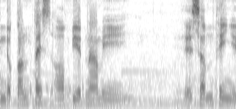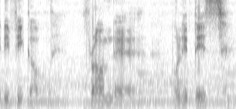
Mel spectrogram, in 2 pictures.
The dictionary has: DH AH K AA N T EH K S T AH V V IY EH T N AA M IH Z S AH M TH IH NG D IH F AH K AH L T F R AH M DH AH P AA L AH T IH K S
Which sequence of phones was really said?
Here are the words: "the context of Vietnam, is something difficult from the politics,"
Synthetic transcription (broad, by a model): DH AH K AA N T EH K S T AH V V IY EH T N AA M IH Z S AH M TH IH NG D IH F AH K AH L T F R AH M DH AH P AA L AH T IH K S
